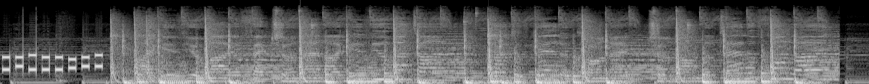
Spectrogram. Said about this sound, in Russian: когда необходимо было поднять трубку и набрать номер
